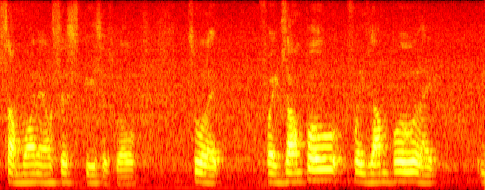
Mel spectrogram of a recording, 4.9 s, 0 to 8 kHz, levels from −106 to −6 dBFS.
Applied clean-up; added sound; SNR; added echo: none; none; none; none.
